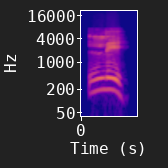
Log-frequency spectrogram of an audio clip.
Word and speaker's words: les: Ó. Le, fermé. Le, les, pluriel, ouvert. Le, les.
